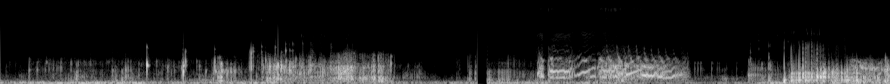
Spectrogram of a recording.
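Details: Woman's stomach growling: loud, long gurgling growls with rising and falling squeaks and bubbling pops; ordinary bowel sounds (borborygmi).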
